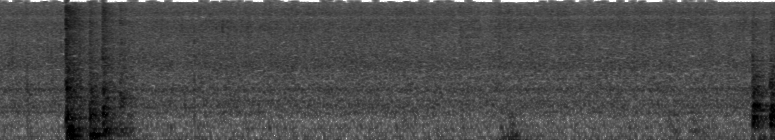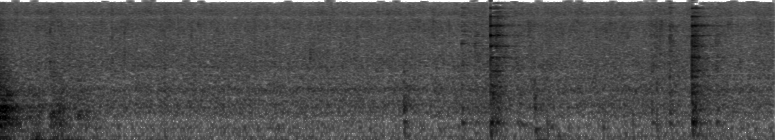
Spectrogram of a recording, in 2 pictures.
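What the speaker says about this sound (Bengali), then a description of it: "এই যে এখন আমি মুরগের ডিমগুলা দিয়ে দিচ্ছি।" Chicken eggs go into a frying pan with turmeric and sizzle continuously, with several short bursts of clatter and stirring spread across the span and no speech.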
